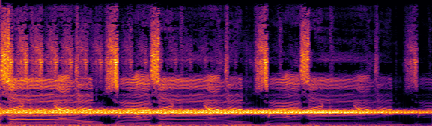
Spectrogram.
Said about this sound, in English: Got to get the echo machine fixed.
